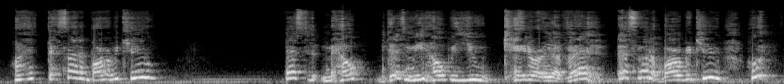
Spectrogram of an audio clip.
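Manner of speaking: indignant high-pitched protest; incredulous outrage. Real, not acted. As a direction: squeal in outraged disbelief. Refusing to help cater.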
